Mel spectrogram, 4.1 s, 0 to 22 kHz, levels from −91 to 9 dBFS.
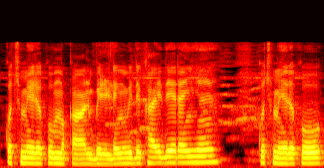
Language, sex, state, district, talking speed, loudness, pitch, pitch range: Hindi, male, Madhya Pradesh, Katni, 190 wpm, -14 LUFS, 130 Hz, 120-140 Hz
